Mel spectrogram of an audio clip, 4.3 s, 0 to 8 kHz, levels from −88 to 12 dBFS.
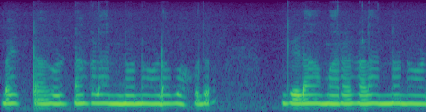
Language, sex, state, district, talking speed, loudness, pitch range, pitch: Kannada, female, Karnataka, Koppal, 85 wpm, -14 LUFS, 225-235 Hz, 230 Hz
